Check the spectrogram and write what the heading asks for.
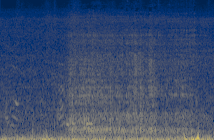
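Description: Low, uneven rumble of wind buffeting the microphone, with a heavier gust or knock just before the end. Indistinct voices are heard in the middle.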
